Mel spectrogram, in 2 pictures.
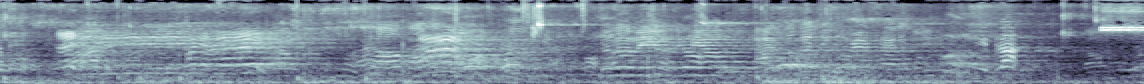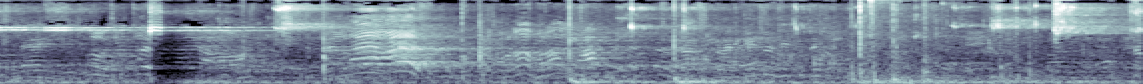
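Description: Voices of young men and boys chatter and call out in a large echoing hall.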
